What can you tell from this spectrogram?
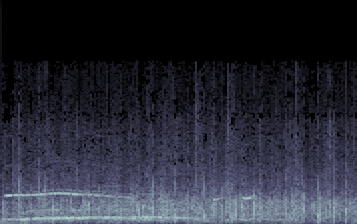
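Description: A loud burst of audience applause for the challenger, Richard Herring, on a show: dense and steady clapping from a large crowd, with a few whoops and a whistle rising above it before it begins to thin slightly.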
